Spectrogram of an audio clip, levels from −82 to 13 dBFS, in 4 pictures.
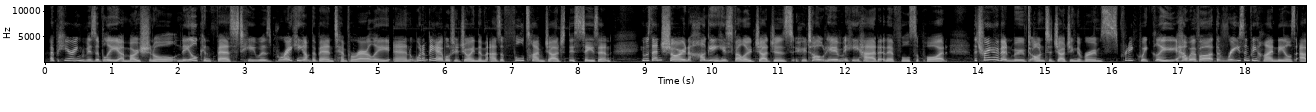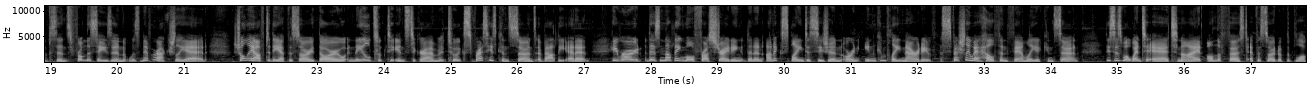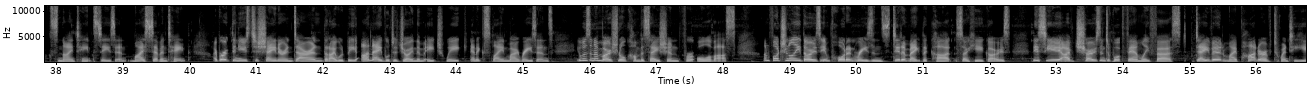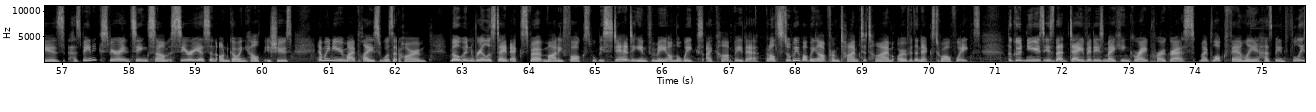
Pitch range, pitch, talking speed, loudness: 185-260 Hz, 215 Hz, 195 wpm, -20 LUFS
